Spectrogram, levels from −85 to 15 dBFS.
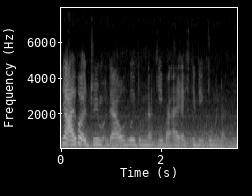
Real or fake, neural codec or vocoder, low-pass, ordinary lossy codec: real; none; none; none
